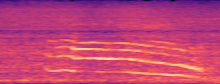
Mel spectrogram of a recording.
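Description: A baby's fussy cry: one long wail that starts about half a second in and slides steadily down in pitch.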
